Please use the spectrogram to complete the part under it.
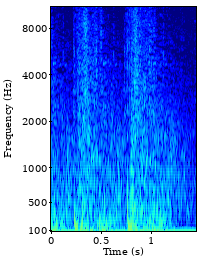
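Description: Trash cannon in a video game firing two muffled, booming shots about half a second apart, each a low thud with a quick decay, over a steady dense background wash.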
